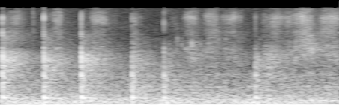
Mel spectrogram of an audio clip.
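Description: Chalk writing on a chalkboard: a quick run of short taps and scratches as each letter is formed, over a steady low hum.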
